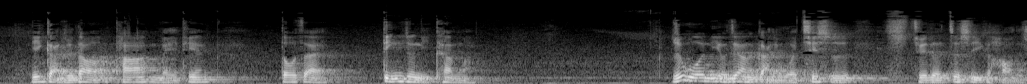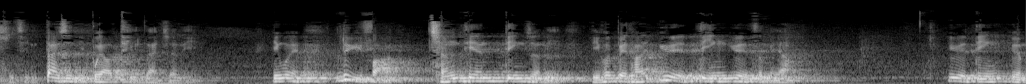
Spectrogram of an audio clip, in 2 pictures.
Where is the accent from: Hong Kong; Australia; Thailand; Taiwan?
Taiwan; 我从台湾来，我不晓得中国大陆是不是这样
